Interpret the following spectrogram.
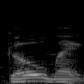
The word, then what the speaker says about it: Golang: It's pronounced go lang. It's short for go language.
